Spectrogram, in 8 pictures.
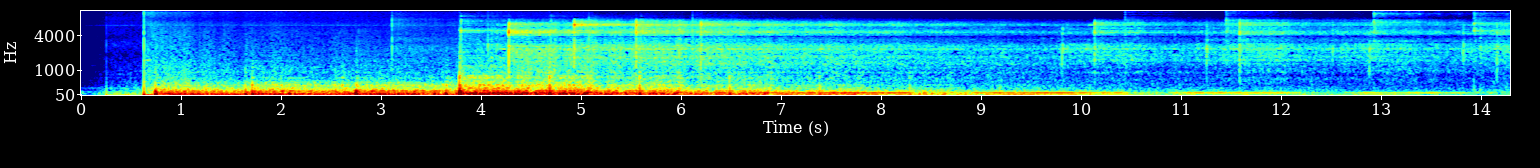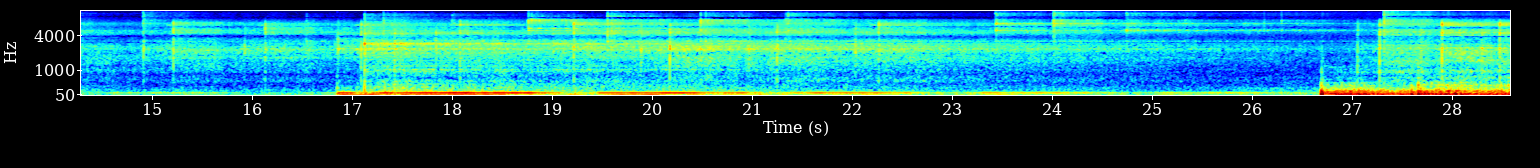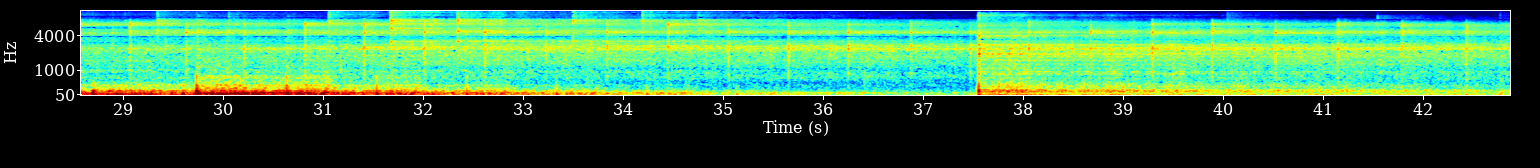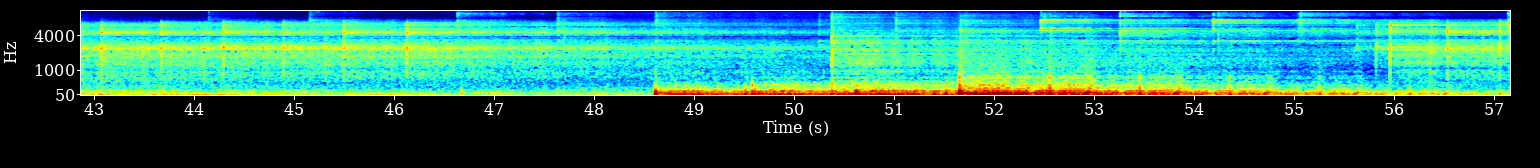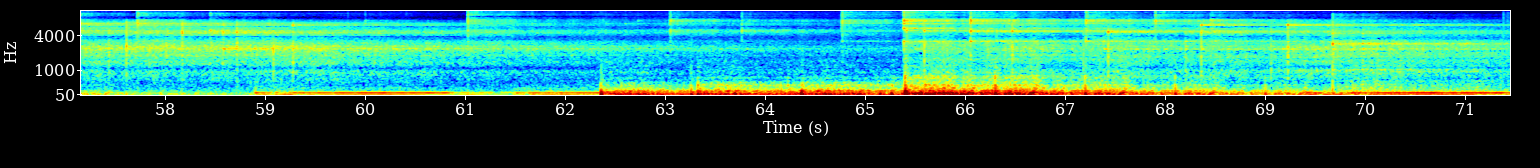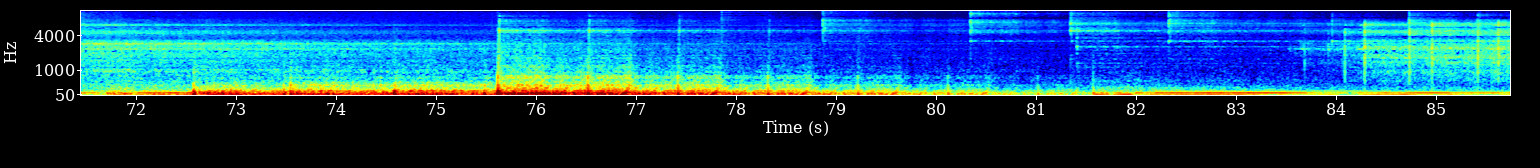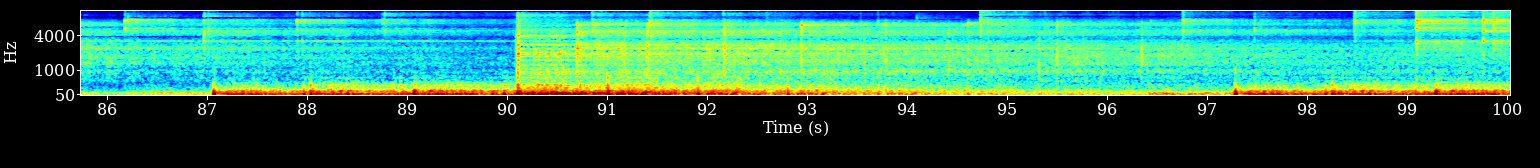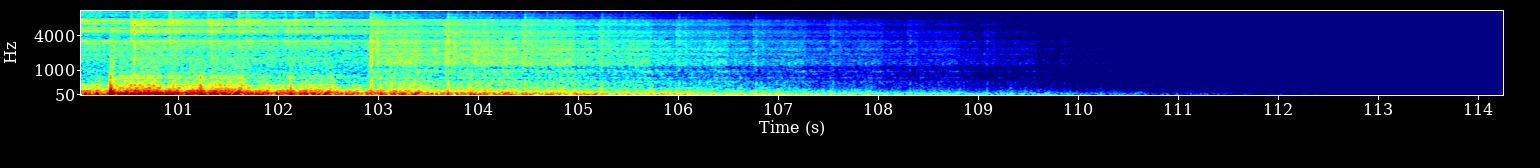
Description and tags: some noise made of what I have on my workplace... just in few minutes. enjoy =)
